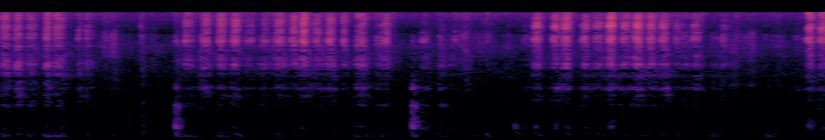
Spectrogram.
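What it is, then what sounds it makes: Colored pencil on paper. A yellow wooden colored pencil colors small shapes along the border of a flat printed paper coloring sheet lying on a table. Quiet, steady scratchy drawing strokes rasp across the paper, with a bright, papery hiss and a few sharper taps as the pencil lands.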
